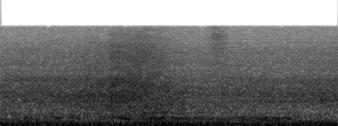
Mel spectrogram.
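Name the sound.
road traffic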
